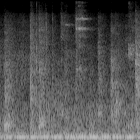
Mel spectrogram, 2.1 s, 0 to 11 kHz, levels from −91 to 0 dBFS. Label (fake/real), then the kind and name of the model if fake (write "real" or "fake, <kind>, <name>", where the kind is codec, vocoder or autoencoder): fake, vocoder, BigVGAN v2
